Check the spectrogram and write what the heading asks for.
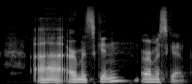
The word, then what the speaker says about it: Ermineskin: Ermineskin Cree Nation.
